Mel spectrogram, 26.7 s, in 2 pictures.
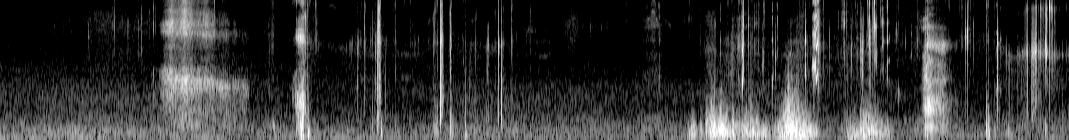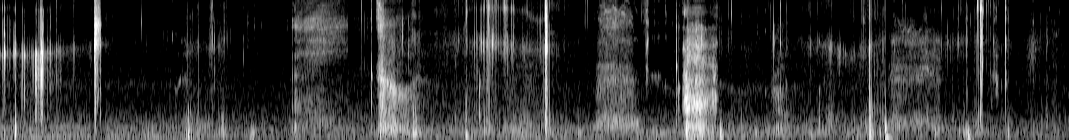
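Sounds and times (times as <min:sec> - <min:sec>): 
ear licking sounds in right ear: 0:01.3 - 0:06.6, 0:08.0 - 0:26.7.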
